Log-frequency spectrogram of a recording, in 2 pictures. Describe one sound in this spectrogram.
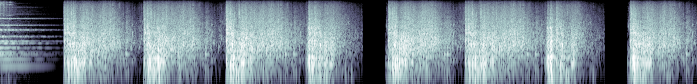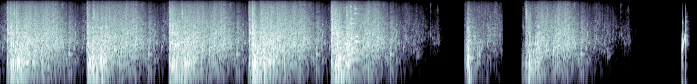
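Fish splash out of the water again and again.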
